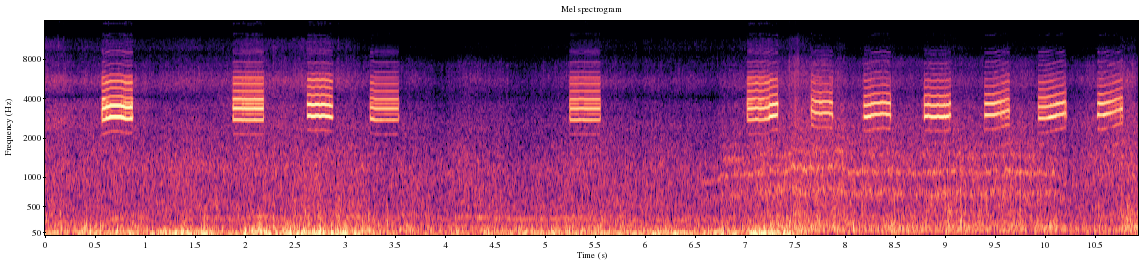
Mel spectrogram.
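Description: Airflow buffeting the microphone in flight, with a paragliding variometer app on a phone giving short rising beeps. At first the beeps come singly and far apart; from about seven seconds in they speed up to roughly two a second, the vario signalling climbing lift.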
